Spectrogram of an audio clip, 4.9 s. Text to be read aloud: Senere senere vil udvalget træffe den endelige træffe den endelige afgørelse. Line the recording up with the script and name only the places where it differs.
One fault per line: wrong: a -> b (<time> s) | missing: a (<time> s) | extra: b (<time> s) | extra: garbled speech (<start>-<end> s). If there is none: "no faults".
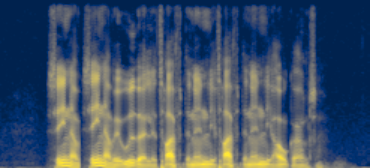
no faults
